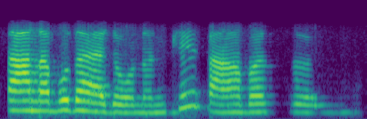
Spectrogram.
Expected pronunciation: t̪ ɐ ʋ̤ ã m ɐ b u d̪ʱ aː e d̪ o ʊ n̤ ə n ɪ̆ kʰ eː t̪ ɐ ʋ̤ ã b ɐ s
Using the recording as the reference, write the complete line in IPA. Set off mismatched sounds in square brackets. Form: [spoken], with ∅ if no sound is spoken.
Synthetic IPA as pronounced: t̪ ɐ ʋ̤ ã [n] ɐ b [ʊ] d̪ʱ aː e d̪ o ʊ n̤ ə n ɪ̆ kʰ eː t̪ ɐ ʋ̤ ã b ɐ s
